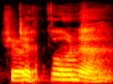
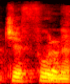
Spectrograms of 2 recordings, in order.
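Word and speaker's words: Jephunneh: And Joshua son of Nun and Caleb son of Je, how do you pronounce that? Japuna. Japuna.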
